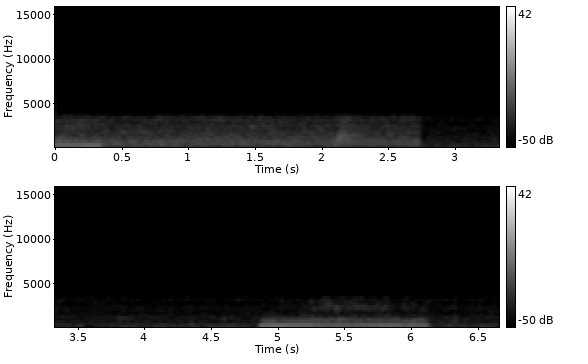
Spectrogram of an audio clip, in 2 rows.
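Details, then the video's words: A 7-month-old French Bulldog named Greg snores while sleeping on a lap. Two harmonic, low-pitched snores last about a second each, one at the start and one roughly five seconds later, with quiet room hiss between them. "Bulldog Frances de 7 meses roncando"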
